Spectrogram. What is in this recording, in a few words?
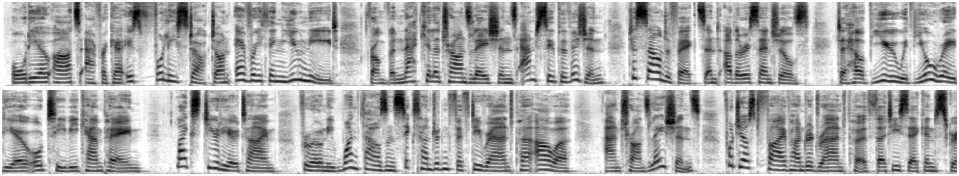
English Retail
